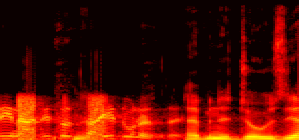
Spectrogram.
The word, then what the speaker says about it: ابن جوزی: ابن جوزی است، ابن جوزی نیست.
